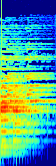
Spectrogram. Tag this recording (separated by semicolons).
game; intro; sfx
